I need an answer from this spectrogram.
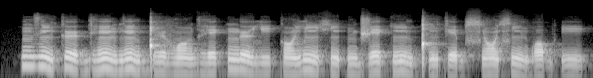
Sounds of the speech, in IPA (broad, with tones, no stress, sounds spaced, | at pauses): n z ĩ˥˩ k ø˥˩ ɡʱ ẽ˧˥˧ ɡ ẽ˧˥˧ ɡ͡ǃ ʏ˥˩ v ɔ̃˨ ɡʱ e˨ k ŋ ø˥˩ ʎ i˨ k ɔ̃˨ ʎ ĩ˥˩ ç ĩ˨ ʔ n d͡ʒ e˧˥˧ k ĩ˧˥˧ ǃʼ ĩ˨ k e˨ b ɕ ɔ̃˧˥˧ ɕ ĩ˥˩ b ɔ˧˥˧ b ʔ i˧˥˧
